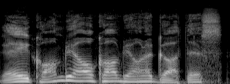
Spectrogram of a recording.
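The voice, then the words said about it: Imitates another person's voice. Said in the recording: “good Samoa Joe impression”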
